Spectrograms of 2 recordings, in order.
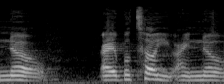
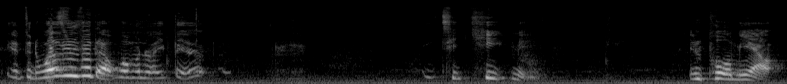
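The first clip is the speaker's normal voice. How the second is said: soft, tear-filled voice breaking; choked-up crying; 3 semitones higher, 9 dB quieter than usual. Real, not acted. Telling how her mother saved her, quietly crying. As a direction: fight through real tears.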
